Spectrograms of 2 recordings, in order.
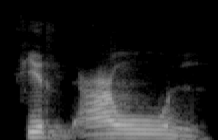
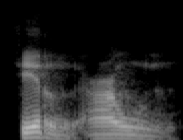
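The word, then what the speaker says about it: فرعون: Fir'aun, fir. Nah, itu getarannya nggak terlalu kelihatan. Fir'aun. Jangan diucapkan Fir'aun. Ya, tipis. Benar-benar tipis. Taib.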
